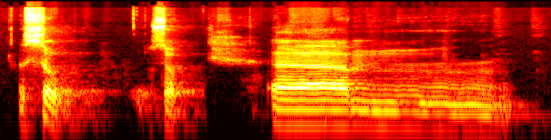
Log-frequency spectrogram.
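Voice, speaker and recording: Audible room echo surrounds this man's voice. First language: not English. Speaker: researcher presenting a paper. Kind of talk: conference Q&A. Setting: remote video call. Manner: halting.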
